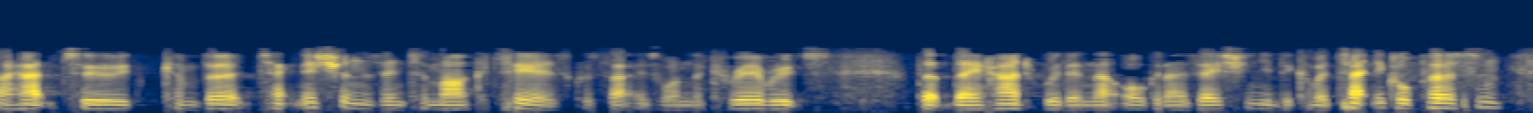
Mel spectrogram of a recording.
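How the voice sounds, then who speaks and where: With a slight Yorkshire accent, a man talks at a fairly quick pace. His intonation is monotone and flat, at a medium pitch. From Yorkshire, northern England. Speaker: HR consultant and researcher. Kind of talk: webinar presentation. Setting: online webinar. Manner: hesitant, many fillers.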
